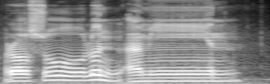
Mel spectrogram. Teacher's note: tidak ada yang ditahan, jelas, tidak berdengung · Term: idhar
